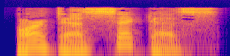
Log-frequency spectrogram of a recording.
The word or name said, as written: hortus siccus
